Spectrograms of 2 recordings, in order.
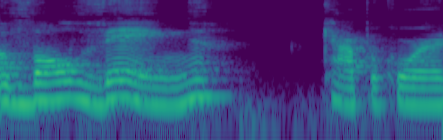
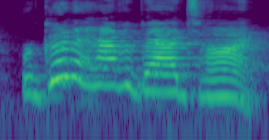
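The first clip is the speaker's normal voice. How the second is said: louder, higher punch on gonna; loud movie-quote delivery; quoted line, louder; 8 semitones higher, 9 dB louder than usual. Retold or imitated. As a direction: belt the catchphrase out. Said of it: "Does anyone know that quote".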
